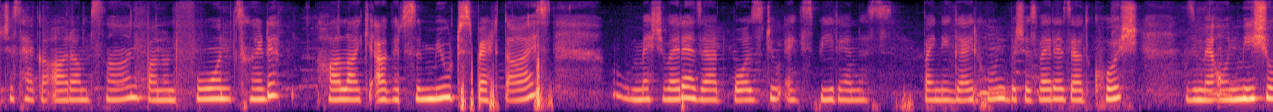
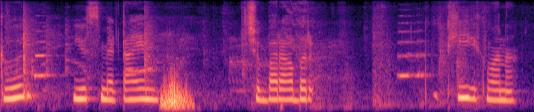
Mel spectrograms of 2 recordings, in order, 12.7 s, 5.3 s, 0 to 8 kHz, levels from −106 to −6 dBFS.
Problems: constant background noise, background conversations at intervals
